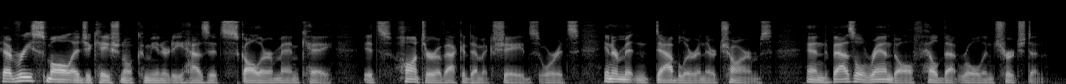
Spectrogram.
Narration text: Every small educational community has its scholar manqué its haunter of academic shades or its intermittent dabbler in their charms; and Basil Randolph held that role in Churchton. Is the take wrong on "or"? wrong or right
right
